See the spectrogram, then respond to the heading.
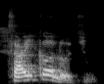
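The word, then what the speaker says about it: psychology: वाई सी एच ओ एल ओ जीी वाई साइकोलॉजी मनोविज्ञान एच ओ एन ओ यू are honour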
